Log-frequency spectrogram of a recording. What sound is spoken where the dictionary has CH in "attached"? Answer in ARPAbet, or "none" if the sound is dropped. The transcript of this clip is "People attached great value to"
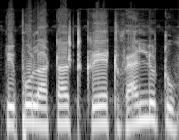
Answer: S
